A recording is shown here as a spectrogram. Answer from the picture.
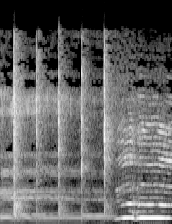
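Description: one person clapping alone

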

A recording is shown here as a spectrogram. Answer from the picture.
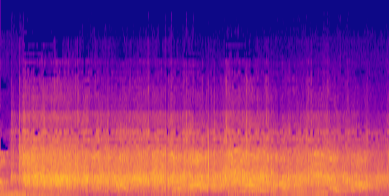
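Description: audience applause

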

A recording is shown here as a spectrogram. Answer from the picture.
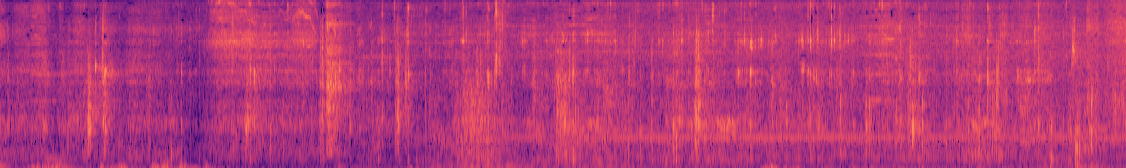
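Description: chewing pizza

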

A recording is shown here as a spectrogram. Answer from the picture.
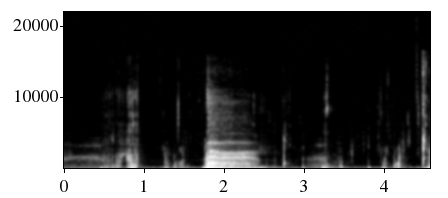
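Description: sipping coffee

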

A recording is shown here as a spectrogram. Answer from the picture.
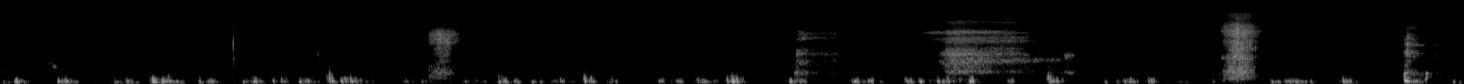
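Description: sniffling nose

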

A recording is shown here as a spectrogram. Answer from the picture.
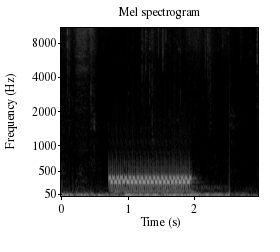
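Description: telephone dialing tones

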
